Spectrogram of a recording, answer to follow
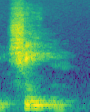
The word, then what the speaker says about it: Cetan: We found out after the fact that some Lakota traditions, the pronunciation of it would be cheatin'.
